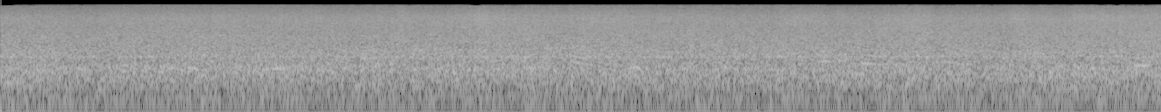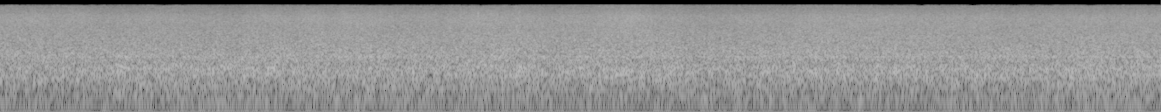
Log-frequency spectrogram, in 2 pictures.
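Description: Steady, loud rushing noise of wind and water, unbroken and with no distinct events.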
